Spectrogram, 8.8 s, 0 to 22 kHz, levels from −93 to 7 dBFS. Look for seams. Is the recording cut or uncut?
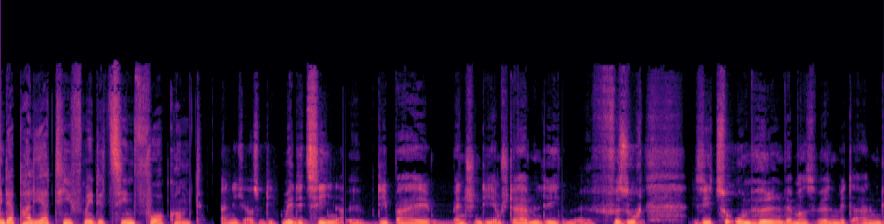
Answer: cut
